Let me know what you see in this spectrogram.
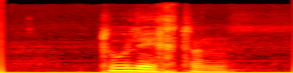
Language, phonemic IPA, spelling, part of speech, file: Dutch, /ˈtulɪxtə(n)/, toelichten, verb, Nl-toelichten.ogg
- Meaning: to shed light upon, explain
